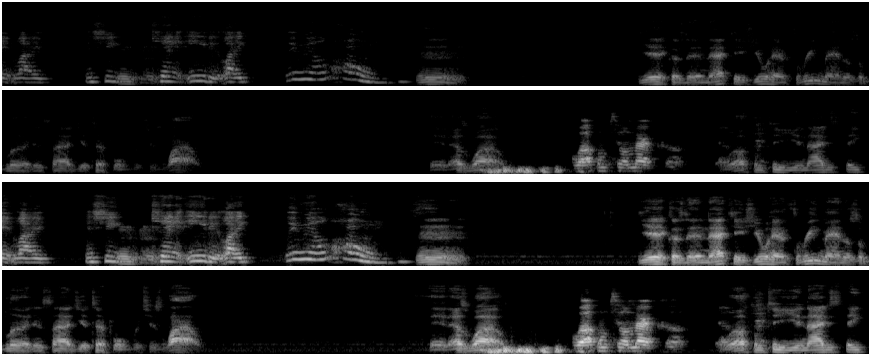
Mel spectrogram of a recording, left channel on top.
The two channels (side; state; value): left; quieter; 13.4 dB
